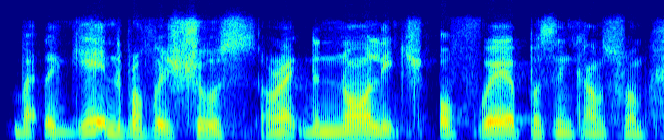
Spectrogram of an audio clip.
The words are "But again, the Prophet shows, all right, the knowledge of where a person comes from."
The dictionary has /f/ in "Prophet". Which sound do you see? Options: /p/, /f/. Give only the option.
/f/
